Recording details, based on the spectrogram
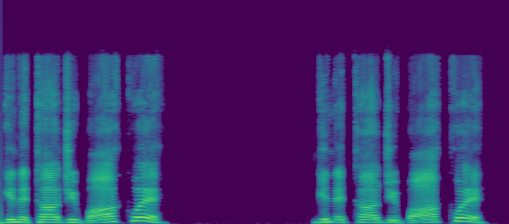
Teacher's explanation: the E is a long vowel. We don't drop long vowels, we drop the short vowels. So we have E at the end of this one.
